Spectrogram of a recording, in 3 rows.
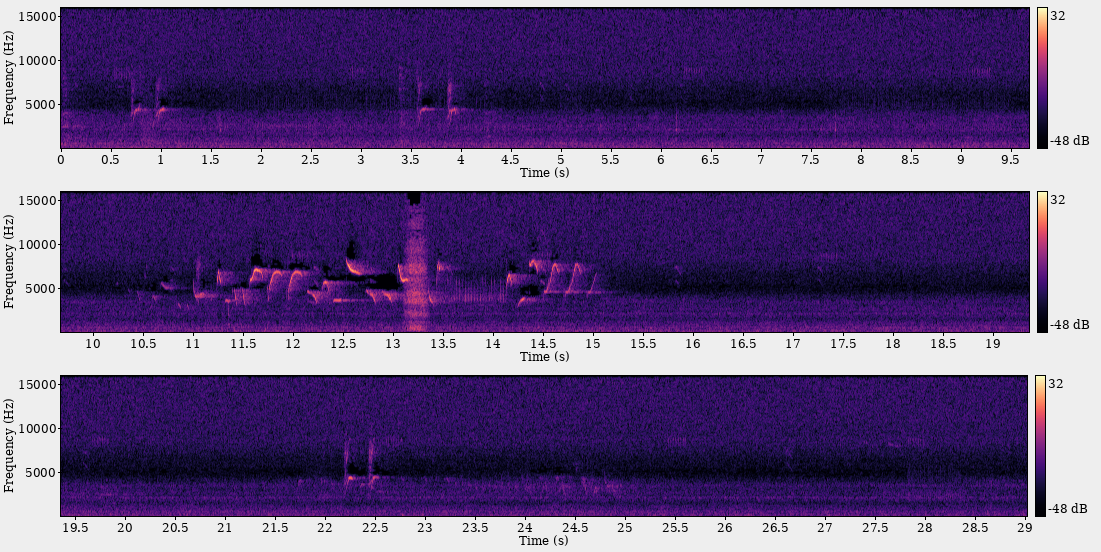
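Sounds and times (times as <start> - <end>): songbirds chirping: 0.0 - 29.0
train rumbling along track: 0.0 - 29.0.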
